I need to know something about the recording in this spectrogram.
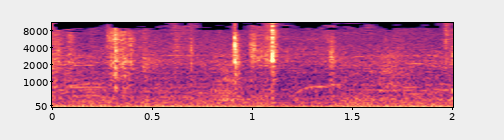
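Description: Steady low rumble of a car idling at a standstill, with a few short clicks and knocks.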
